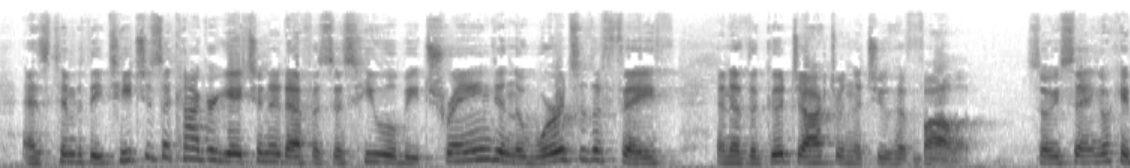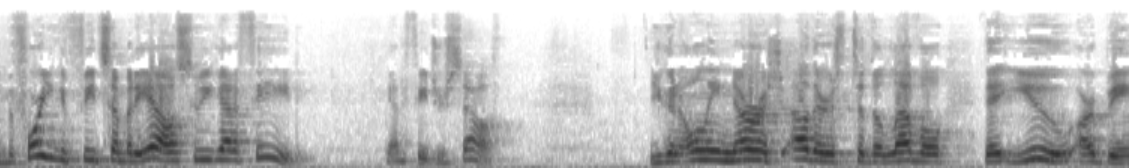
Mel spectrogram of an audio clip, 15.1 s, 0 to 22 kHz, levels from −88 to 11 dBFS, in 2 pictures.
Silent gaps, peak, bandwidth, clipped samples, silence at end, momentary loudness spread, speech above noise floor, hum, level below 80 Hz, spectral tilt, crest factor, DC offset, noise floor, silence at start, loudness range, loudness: none; -4 dBFS; 15.5 kHz; under 0.1%; 0 s; 11 LU; 29 dB; none; -46 dBFS; -5.5 dB/octave; 14 dB; under 0.1%; -46 dBFS; 0.05 s; 4 LU; -18 LUFS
